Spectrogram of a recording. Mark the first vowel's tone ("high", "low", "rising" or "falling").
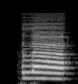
high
